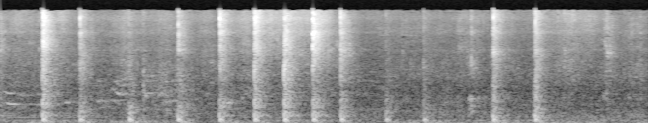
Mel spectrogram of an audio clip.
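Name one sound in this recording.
A rubber mallet taps on floor tiles in a steady rhythm.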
